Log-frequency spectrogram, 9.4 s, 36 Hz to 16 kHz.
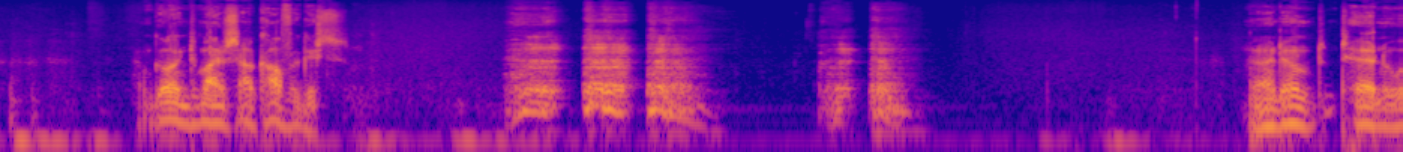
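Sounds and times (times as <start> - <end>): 
speech: 1.0 - 2.4, 8.5 - 9.3
person coughing harshly: 3.4 - 6.2.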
